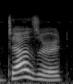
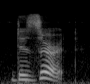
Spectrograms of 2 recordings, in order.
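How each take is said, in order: First: The stress is on the first syllable. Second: The stress is on the second syllable. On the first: It names a dry, sandy place. "On the first syllable" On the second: It names a sweet course after a meal. "On the second syllable"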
